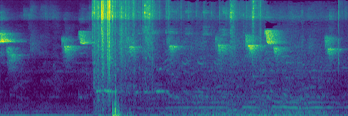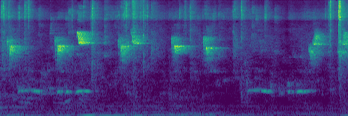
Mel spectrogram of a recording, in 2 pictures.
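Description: Small birds chirping: short high chirps about twice a second over a low hum, with one sharp knock about two seconds in.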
